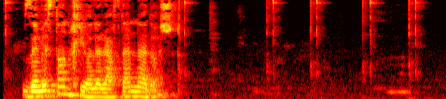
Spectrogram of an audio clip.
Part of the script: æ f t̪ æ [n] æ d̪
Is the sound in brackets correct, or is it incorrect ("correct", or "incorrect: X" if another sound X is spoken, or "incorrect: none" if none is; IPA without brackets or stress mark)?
incorrect: nː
